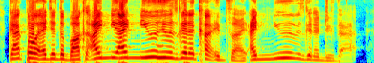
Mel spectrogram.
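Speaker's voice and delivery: slipping into a Welsh accent. Reacting to Gakpo cutting inside during a match: Welsh accent. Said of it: "I don't know why I'm sounding Welsh".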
